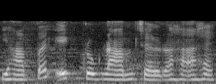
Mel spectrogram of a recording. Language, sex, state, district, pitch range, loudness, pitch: Hindi, female, Jharkhand, Palamu, 225-255 Hz, -16 LUFS, 235 Hz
